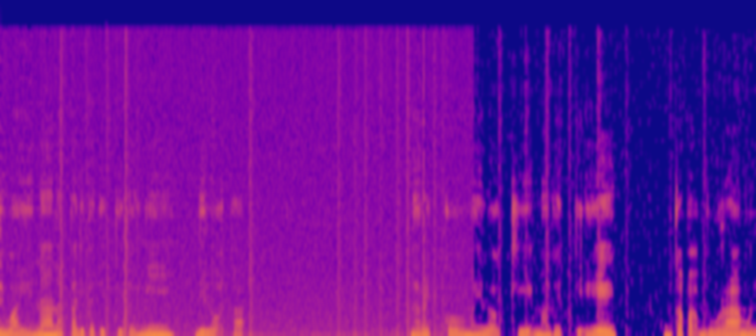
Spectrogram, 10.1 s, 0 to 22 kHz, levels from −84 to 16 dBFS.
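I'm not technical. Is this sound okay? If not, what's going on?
No. At 1.62–1.66 s, 4.36–4.39 s, 5.63–5.68 s and 7.79 s, a corrupt frame was decoded: damaged compressed data was played anyway, causing brief chirps or blips, loudest at 5.6 s. From 6.31 s to the end, overdone noise removal strips away the room noise along with quiet parts of the speech, leaving the background as twinkling near-silence.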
